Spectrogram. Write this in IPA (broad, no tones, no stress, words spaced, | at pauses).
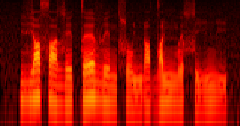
vʲɛsˤeɮe tɛvenɬoɲo dˤɐɲmɘ ɬimi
